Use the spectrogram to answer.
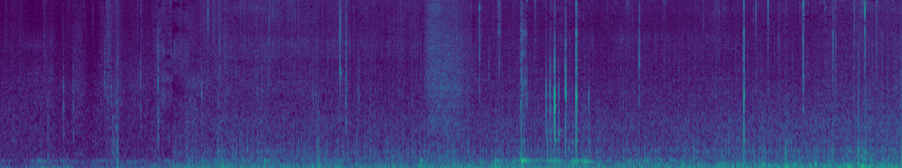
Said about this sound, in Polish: Chcecie posłuchać ognia? Ja przybliżę mikrofon do ognia. Miejmy nadzieję, że się nie spali.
